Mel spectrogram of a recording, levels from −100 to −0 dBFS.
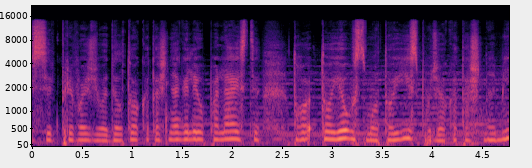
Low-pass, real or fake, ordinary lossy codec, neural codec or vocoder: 14.4 kHz; fake; AAC, 64 kbps; vocoder, 44.1 kHz, 128 mel bands every 256 samples, BigVGAN v2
